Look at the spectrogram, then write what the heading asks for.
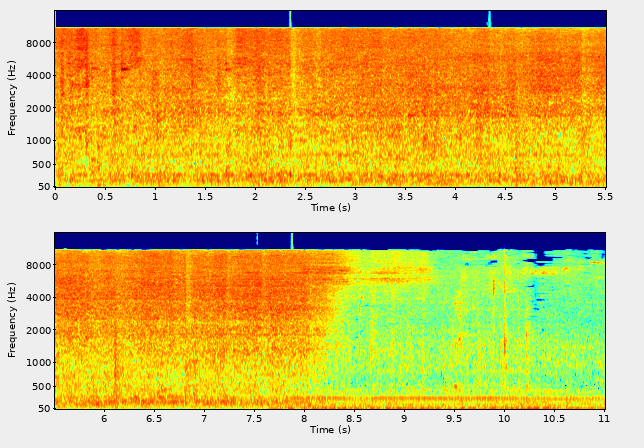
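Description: Railway carriage in motion, heard from inside: a loud rushing rattle of wheels on track with clickety-clack. About eight seconds in, the high rushing part drops away suddenly, leaving a lower steady rumble and hum.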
